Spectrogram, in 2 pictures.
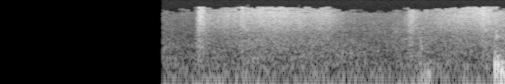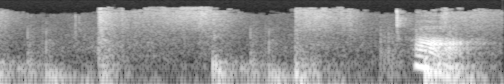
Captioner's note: broom sweeping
